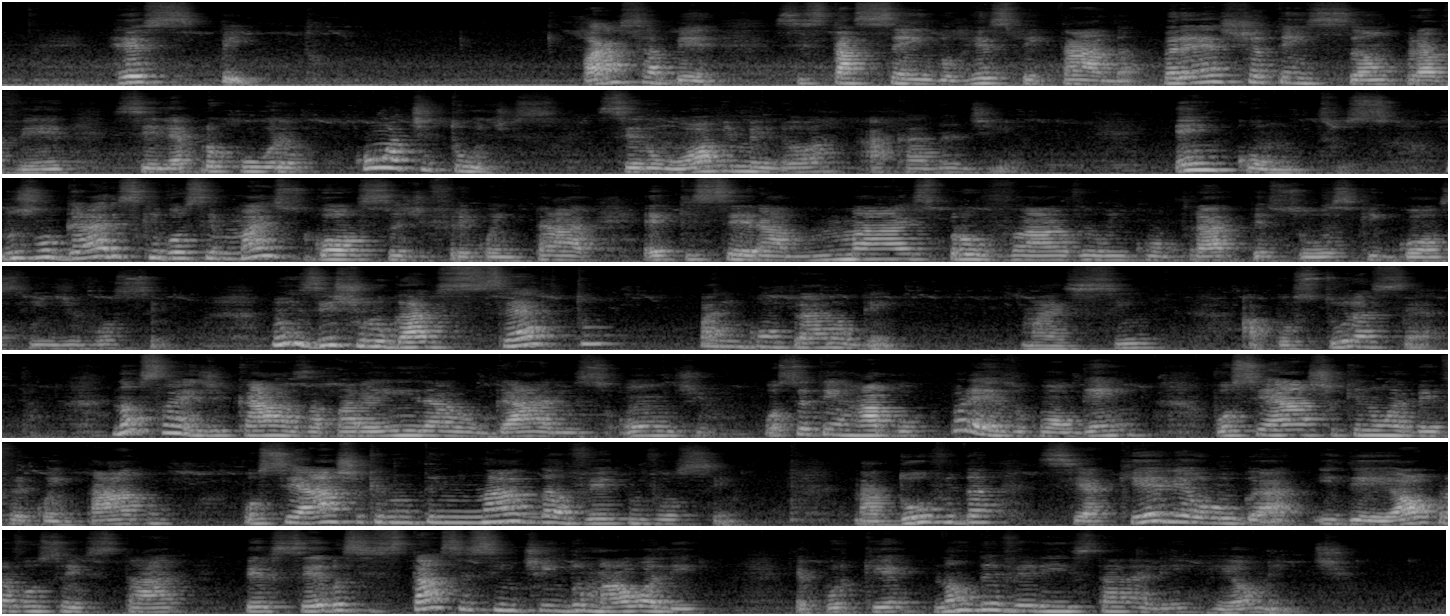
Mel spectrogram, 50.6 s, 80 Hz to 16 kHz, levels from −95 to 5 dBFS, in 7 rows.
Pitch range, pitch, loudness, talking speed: 170-225 Hz, 195 Hz, -37 LUFS, 135 wpm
